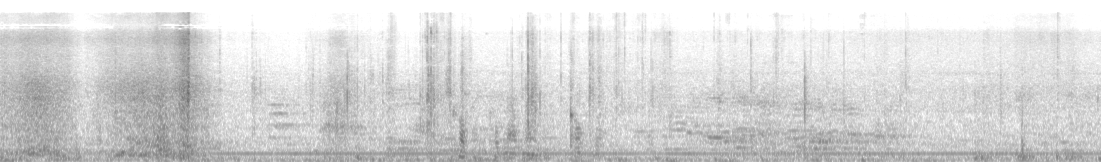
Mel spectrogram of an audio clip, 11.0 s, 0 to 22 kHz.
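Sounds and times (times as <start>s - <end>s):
steady low hum: 0.0s - 11.0s
faint voices talking: 2.6s - 11.0s.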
